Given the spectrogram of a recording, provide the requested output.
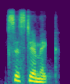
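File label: "systemic", Indian English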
